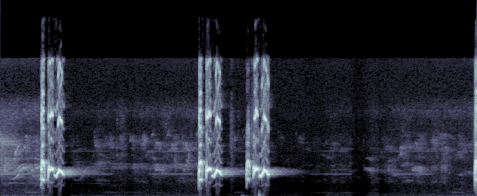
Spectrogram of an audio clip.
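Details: Sooty-headed bulbul singing energetically in the morning, a song meant to provoke other bulbuls into agitation. Three short, bright, chirpy phrases with sharp starts and quick downward tails, the last two close together, separated by silence.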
